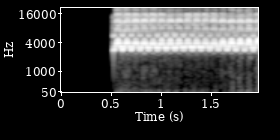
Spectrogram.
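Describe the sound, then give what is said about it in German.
A personal shrill alarm device kicks in abruptly after half a second of silence and holds a loud, rapidly warbling high-pitched shriek, harsh, with no voices. “Der Drillalarm hier mal im Live-Einsatz.”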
